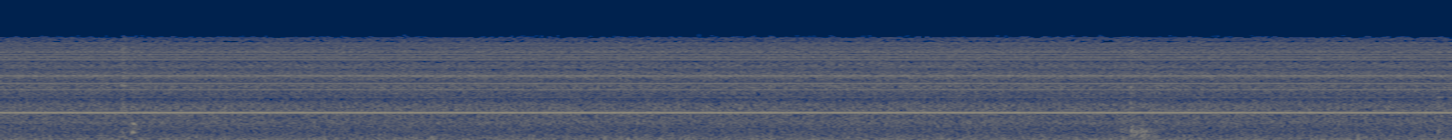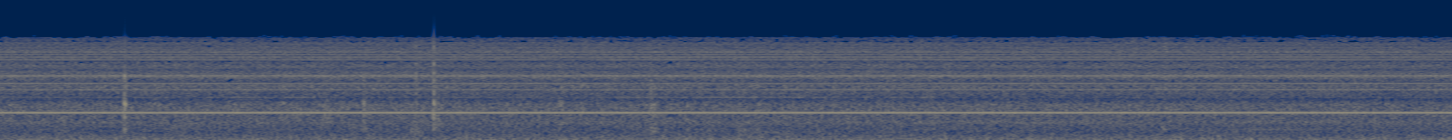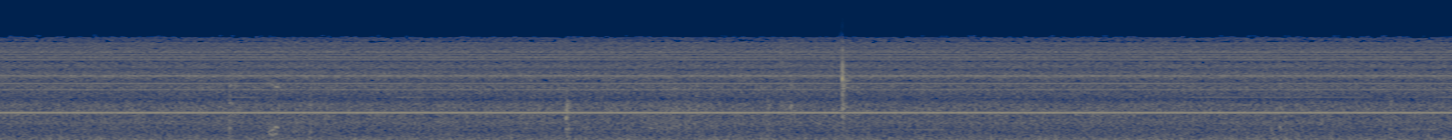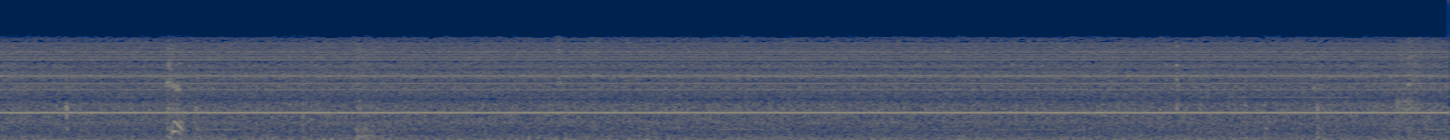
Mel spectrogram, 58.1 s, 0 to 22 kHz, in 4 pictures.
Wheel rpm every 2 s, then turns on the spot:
0, 0, 0, 0, 0, 0, 0, 0, 0, 0, 0, 0, 0, 0, 0, 0, 0, 0, 0, 0, 0, 0, 0, 0, 0, 0, 0, 0, 0.
none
